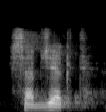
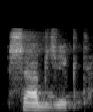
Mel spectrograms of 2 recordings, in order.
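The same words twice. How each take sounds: First: The first syllable carries weak stress. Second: The first syllable carries strong stress. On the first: It is the verb. "Y con acento débil" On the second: It is the noun. "SV suena sub con acento fuerte"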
